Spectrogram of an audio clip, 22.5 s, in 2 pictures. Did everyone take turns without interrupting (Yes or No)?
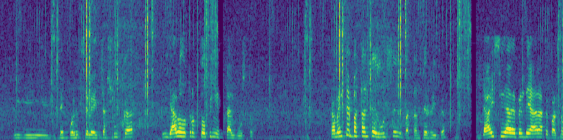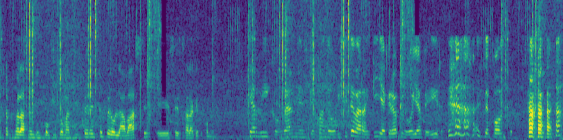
Yes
